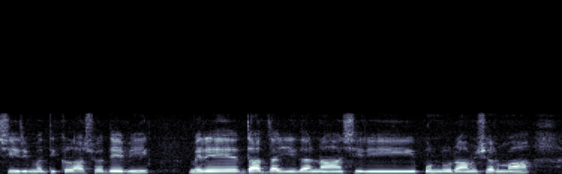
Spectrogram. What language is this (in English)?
Dogri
